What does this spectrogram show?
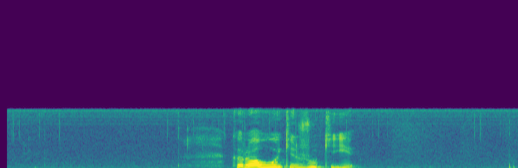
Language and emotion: Russian, sad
